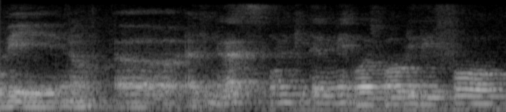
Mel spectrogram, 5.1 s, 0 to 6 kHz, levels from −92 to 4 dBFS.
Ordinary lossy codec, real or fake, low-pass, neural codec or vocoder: none; real; 5.4 kHz; none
